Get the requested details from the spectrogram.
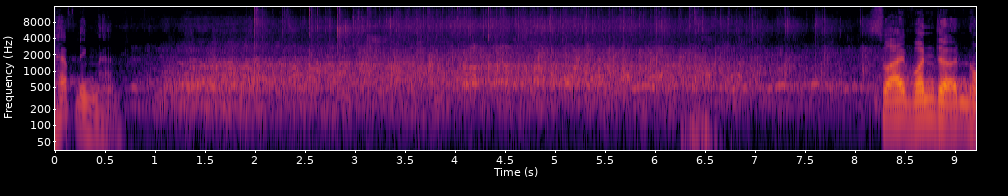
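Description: A large audience laughs.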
